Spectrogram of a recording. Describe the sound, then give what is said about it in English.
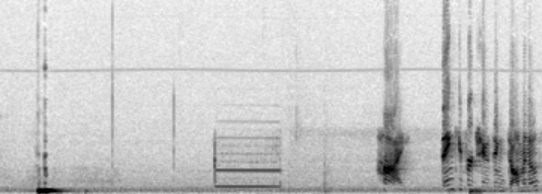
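A dull clunk, then a single steady electronic ring tone heard through a phone line for about a second as a phone call is made, followed by a voice starting to speak over the line. “So let's make this phone call.”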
